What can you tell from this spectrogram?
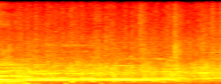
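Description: A loud, steady burst of audience applause, dense clapping filling the whole stretch, with a held vocal tone or cheer drifting over it before easing slightly at the end.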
